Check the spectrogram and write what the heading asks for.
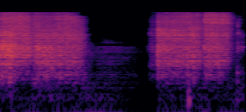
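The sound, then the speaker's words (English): Someone blows their nose in two loud, breathy bursts, each about a second long and separated by a short pause, with a rough, hissing rush of air and no talking. “Sneeze might have gone into remission, but I am going to have a blow.”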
